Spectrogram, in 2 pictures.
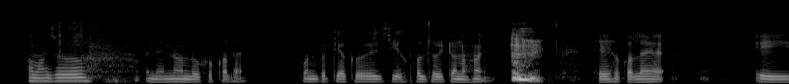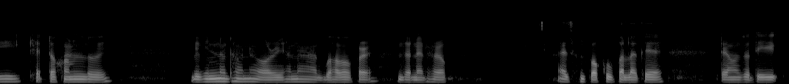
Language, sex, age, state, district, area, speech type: Assamese, male, 18-30, Assam, Golaghat, rural, spontaneous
